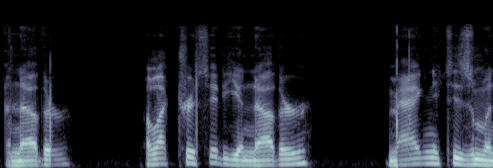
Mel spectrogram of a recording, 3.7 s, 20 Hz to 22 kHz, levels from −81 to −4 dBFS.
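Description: A speech recording whose level never sits still: the whole clip sounds squashed, with loud and quiet moments pressed close together. This is gain pumping, with the level swinging by roughly 15 dB. The likely cause is input gain set far too high for the microphone, with a fast limiter or compressor clamping down on each loud sound and releasing in the gaps. On top of this sit loud pops: a single sharp pop from 0.37 to 0.39 s standing about 25 dB above the speech, another at 1.47 to 1.49 s about 20 dB above it, and a quick double pop between 2.97 and 3.09 s, also about 20 dB up. The speech continues underneath each one. These are likely sudden voltage steps or pulses, from a plug, a switch, static discharge or a driver glitch, that the following circuitry shapes into short thumps.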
